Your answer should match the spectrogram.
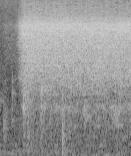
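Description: A pressure cooker whistle bursts on abruptly and holds as a loud, steady hiss of escaping steam, sustained without any talking; the cooker holds rice, dal, vegetables, spices and ghee being cooked into khichdi.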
